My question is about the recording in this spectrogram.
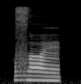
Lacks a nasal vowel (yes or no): no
